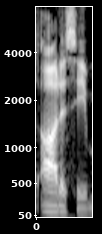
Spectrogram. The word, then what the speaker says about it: Odessi: It's pronounced Odyssey, but it's spelled it's Odyssey.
